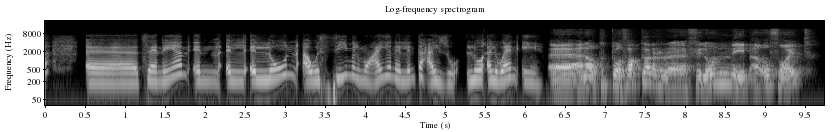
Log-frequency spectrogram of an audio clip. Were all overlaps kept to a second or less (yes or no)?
yes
